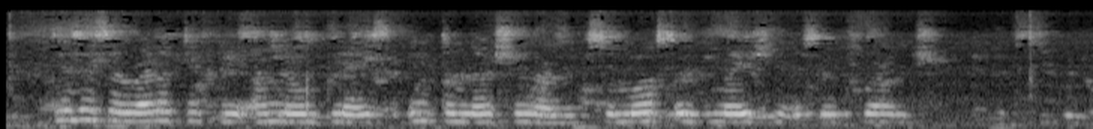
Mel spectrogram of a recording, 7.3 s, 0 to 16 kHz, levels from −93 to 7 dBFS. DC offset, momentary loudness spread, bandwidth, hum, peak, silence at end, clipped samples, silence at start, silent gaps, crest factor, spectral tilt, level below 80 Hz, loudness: under 0.1%; 13 LU; 11.5 kHz; none; -12 dBFS; 0 s; under 0.1%; 0.05 s; none; 14 dB; -2 dB/octave; -58 dBFS; -26 LUFS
